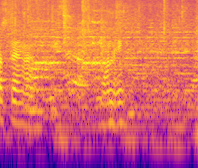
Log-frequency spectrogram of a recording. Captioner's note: indistinct chatter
